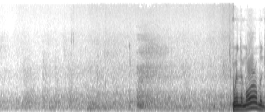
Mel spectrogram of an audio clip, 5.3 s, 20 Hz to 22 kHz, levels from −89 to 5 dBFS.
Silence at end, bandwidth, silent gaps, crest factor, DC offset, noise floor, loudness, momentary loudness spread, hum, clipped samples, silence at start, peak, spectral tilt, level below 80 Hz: 0 s; 18.5 kHz; none; 20 dB; under 0.1%; -51 dBFS; -16 LUFS; 29 LU; none; under 0.1%; 2.75 s; -4 dBFS; -8.5 dB/octave; -62 dBFS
